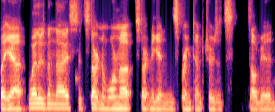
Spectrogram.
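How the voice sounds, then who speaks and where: In a Texan accent, a man speaks at a fairly quick pace with a fairly low pitch and a bright, sharp tone. His intonation is flat and monotone, over a quiet background. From Texas (Denton County, Dallas-Fort Worth area). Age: 20s. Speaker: country singer-songwriter. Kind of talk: casual interview.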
